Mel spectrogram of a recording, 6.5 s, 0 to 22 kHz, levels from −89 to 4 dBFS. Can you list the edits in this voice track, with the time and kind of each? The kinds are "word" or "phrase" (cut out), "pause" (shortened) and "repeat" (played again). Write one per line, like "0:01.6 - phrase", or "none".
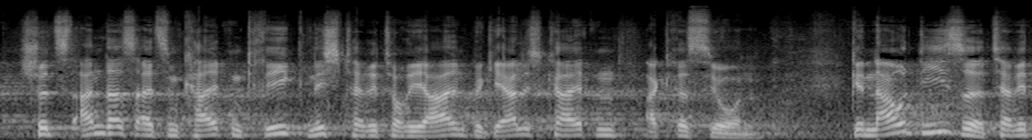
0:02.1 - phrase
0:04.0 - phrase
